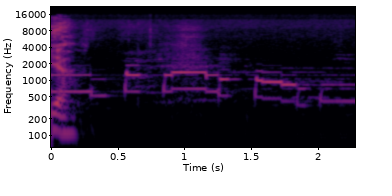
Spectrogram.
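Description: Keyboard playing soft sustained organ-style chords, the notes moving in steps every few tenths of a second. A man's voice trails off at the very start.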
